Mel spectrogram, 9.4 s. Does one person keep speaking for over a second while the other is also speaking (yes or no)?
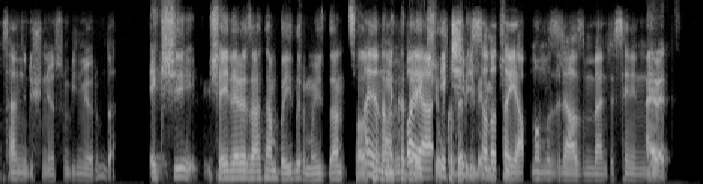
yes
